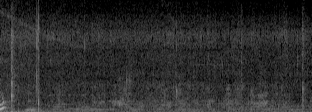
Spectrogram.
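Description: Faint background music, with a couple of light clicks from a metal spoon against an enamel pot in the first second as powdered gelatin is stirred into boiling sugar water.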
